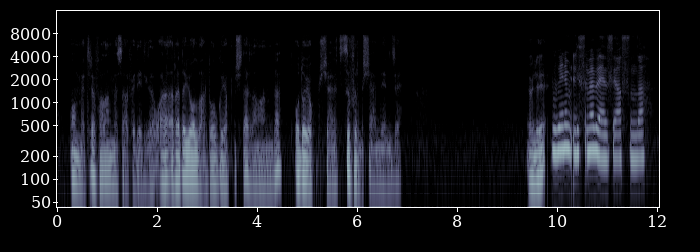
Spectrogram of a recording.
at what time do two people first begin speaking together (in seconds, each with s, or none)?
none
